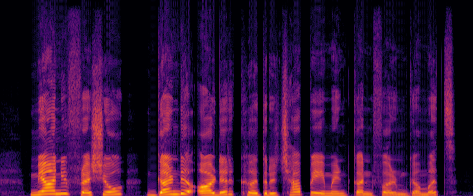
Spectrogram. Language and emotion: Kashmiri, neutral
